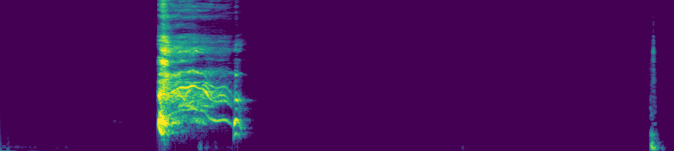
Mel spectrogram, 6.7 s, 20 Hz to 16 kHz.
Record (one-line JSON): {"cough_length": "6.7 s", "cough_amplitude": 18398, "cough_signal_mean_std_ratio": 0.21, "survey_phase": "beta (2021-08-13 to 2022-03-07)", "age": "45-64", "gender": "Female", "wearing_mask": "No", "symptom_none": true, "symptom_onset": "6 days", "smoker_status": "Never smoked", "respiratory_condition_asthma": false, "respiratory_condition_other": false, "recruitment_source": "REACT", "submission_delay": "1 day", "covid_test_result": "Negative", "covid_test_method": "RT-qPCR", "influenza_a_test_result": "Negative", "influenza_b_test_result": "Negative"}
